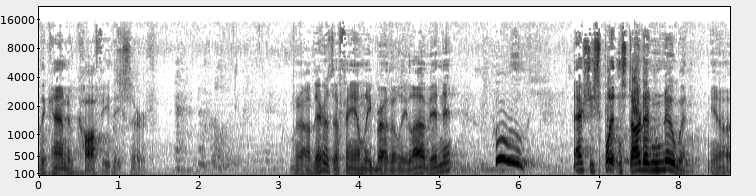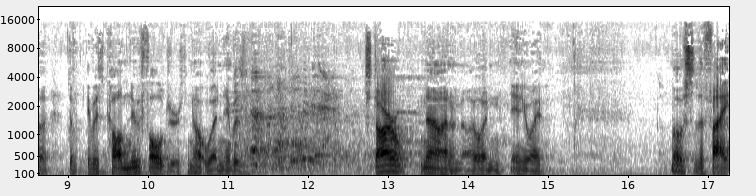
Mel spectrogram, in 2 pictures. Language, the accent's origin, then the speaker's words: English; the South, United States; accent: Southern; moved away; I'm originally from the South. I know you couldn't tell by the accent. But that Southern hospitality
